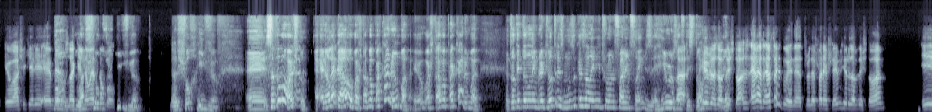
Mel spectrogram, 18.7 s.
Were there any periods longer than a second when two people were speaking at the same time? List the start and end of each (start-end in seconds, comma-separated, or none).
1.0-2.3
